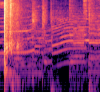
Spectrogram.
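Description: A single loud shotgun shot just after the start, cracking out and dying away over about half a second, over background guitar music with a steady beat.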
